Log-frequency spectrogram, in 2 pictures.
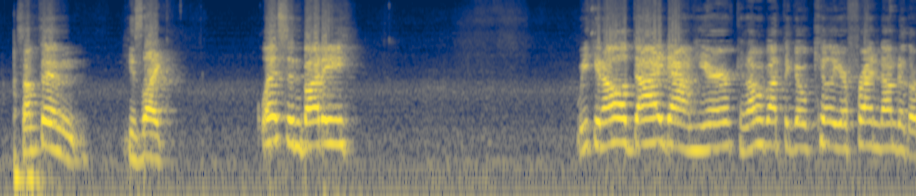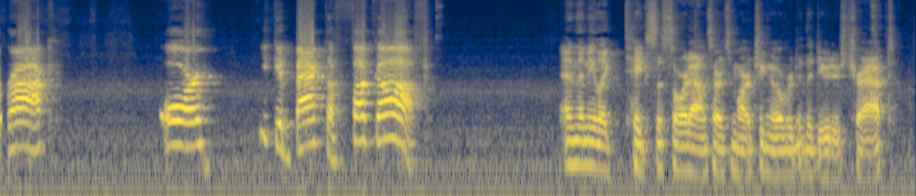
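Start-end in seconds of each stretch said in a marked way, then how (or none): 2.6-13.5 very high, hollered shouting. Voicing a character warning a foe in a fight: shouting up to Kurt. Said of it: "he's gonna shout up to Kurt".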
